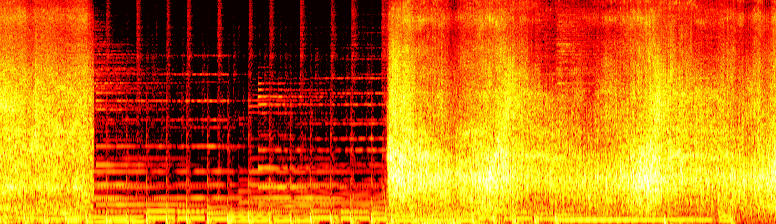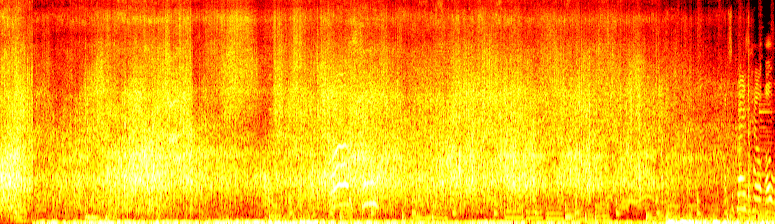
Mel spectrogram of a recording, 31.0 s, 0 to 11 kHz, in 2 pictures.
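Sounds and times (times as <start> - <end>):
rc truck motors rushing: 0.0 - 1.9, 7.8 - 30.2.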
